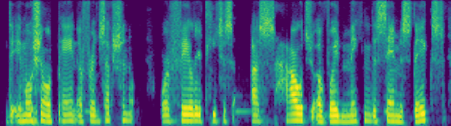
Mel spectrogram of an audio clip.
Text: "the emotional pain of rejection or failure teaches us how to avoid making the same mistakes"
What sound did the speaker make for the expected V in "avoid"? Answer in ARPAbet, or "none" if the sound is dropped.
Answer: V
